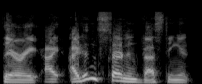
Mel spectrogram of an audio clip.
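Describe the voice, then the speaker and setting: A man's voice: medium pitch, very animated, fairly quick, fairly bright tone, no echo, clean studio sound. A man in his forties co-hosting a casual podcast, blunt and jokey, swearing freely. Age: 40s. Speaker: podcast co-host.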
